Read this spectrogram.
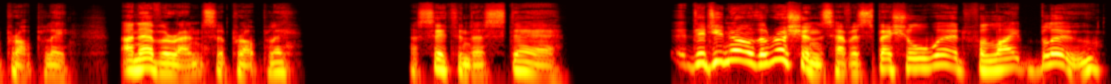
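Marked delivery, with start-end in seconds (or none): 5.2-8.3 higher, louder voiced question; lifted character voice with an eager curiosity; character voice, musing. A narrator's reading. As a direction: ask it brightly, as a different person. Narrator voices the Russian question.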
